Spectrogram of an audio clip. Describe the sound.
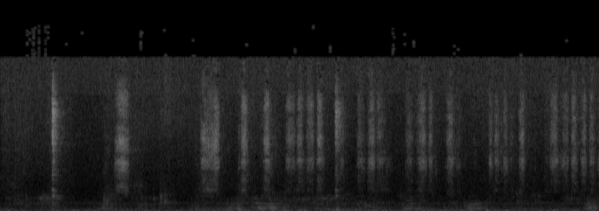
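Writing by hand. Faint, quick scratching strokes come in short irregular bursts, with brief pauses between groups of marks.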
